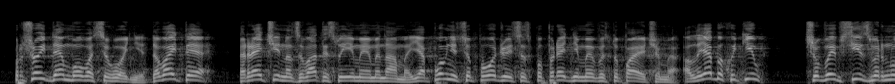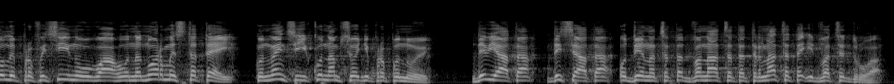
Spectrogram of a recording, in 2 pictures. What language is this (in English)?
Ukrainian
